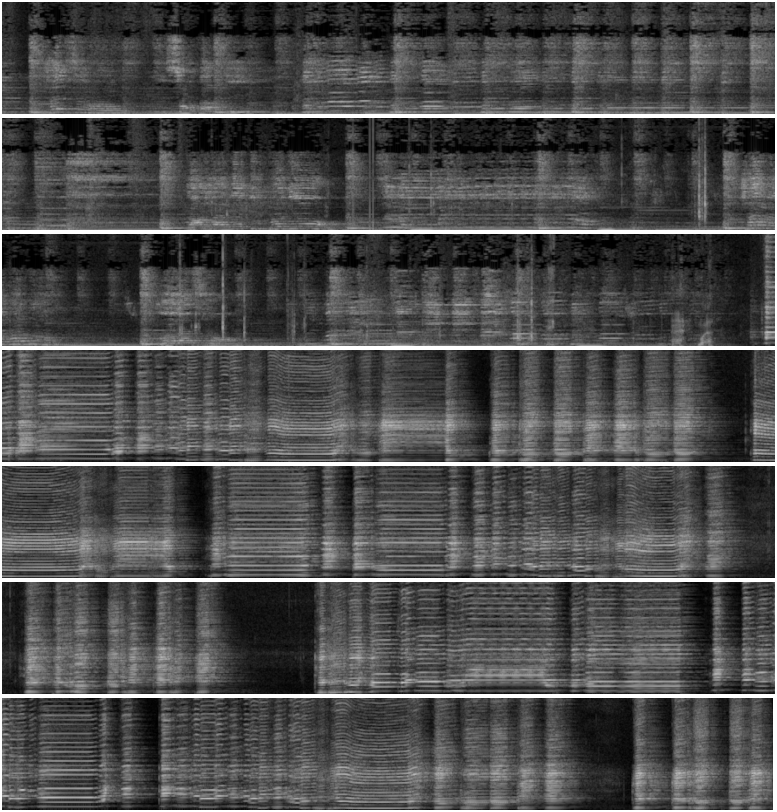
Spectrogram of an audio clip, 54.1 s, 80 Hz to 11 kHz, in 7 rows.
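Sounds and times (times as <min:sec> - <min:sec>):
harmonica playing solo: 0:00.0 - 0:17.0, 0:18.5 - 0:41.2, 0:41.8 - 0:54.0.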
